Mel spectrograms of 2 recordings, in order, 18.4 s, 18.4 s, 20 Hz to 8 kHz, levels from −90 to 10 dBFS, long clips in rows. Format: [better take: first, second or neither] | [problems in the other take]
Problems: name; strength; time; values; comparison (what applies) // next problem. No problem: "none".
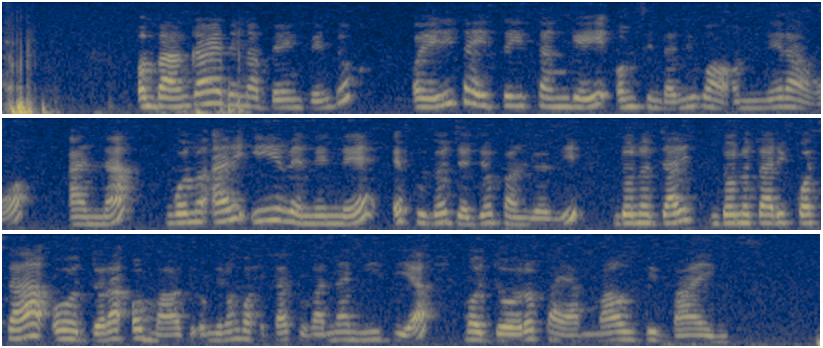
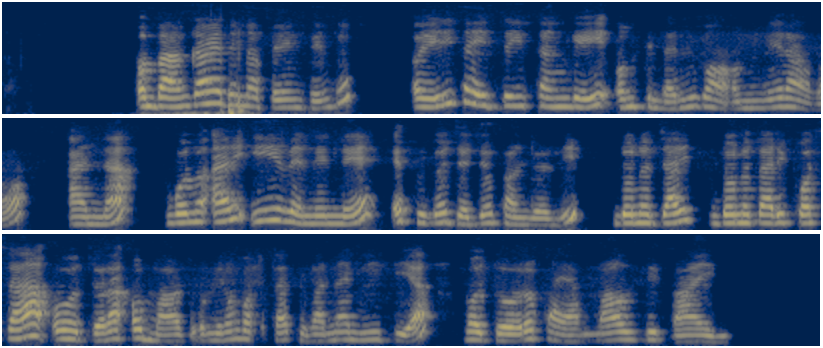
first | noise reduction (neural mask model Resemble Enhance denoiser)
